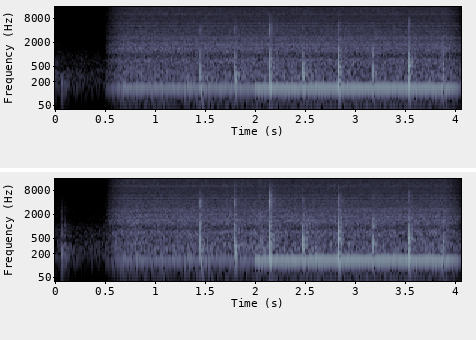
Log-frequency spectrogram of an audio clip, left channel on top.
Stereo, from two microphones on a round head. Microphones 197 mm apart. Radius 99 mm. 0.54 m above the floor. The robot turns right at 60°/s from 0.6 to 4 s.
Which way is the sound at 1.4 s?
30° right (ahead or behind).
